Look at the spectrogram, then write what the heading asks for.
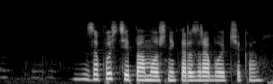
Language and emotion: Russian, neutral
